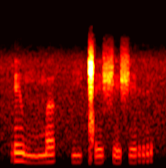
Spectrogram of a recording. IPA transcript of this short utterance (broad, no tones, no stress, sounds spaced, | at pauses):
ɾ e u̯ mː ɐ | i ǁ e ʃ e ʃ e r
